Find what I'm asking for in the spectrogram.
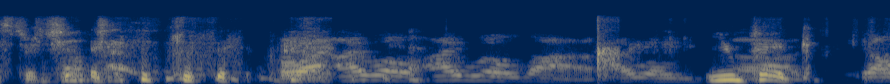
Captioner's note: both laughing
